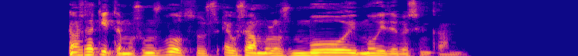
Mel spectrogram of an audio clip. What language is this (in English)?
Galician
